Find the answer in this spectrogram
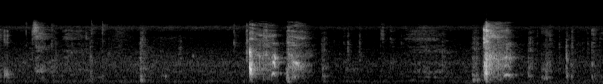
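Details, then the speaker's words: Person coughing while recording a webcam video, apologizing that they have a cough. "if you can hear me coughing, I'm sorry, but I do have a cough at the eye."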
